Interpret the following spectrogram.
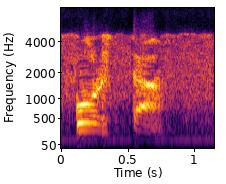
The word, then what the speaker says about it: Ur: from a place called Urta. Urta is taken to mean the ancient or the olden place, but the name Ur, or Er as many pronounce it, should strike a bell,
